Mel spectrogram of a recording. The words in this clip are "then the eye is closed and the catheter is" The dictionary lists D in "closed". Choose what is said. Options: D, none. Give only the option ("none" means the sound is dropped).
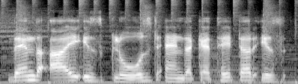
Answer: D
